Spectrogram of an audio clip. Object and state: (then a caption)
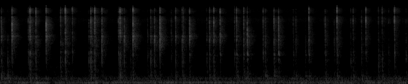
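Plastic mouthwash bottle. Long acrylic nails tap rapidly and steadily on a large blue plastic mouthwash bottle full of liquid. Crisp, bright clicks sit over a dull, low hollow thump, and each tap dies away quickly for a soft, continuous tapping texture.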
